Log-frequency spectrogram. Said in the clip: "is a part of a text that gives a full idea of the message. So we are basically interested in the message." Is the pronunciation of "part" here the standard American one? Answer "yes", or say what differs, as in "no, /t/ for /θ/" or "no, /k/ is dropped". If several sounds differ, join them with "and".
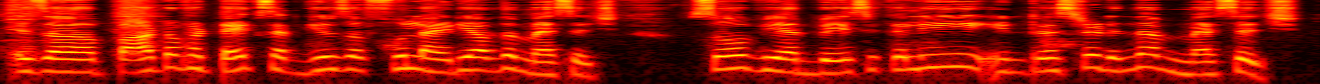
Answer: yes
